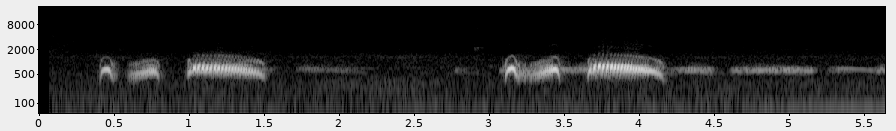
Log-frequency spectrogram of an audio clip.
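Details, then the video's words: Spotted dove decoy cooing in the morning to call wild doves: two phrases of short clipped notes ending in a long, mellow, falling cooo, with soft low murmurs trailing between them. "tieng chim cu gáy kích bổi, chim cu mồi gáy gọi bổi buổi sáng"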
